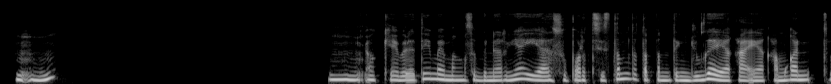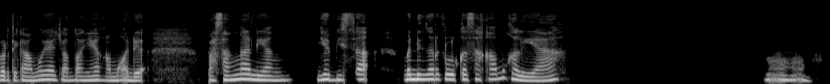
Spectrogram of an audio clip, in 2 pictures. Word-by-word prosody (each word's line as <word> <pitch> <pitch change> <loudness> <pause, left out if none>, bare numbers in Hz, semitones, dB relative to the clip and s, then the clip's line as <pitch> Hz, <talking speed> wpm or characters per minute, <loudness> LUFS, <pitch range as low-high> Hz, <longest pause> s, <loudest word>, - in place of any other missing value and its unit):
Mhm. 210 +4 +1 2.7
Mmm, 220 -1 +2
oke. 205 -1 -4
Berarti 255 +6 -1
memang 205 -5 +2
sebenarnya 195 +5 0
ya, 195 -4 +2
support 190 0 -4
system 245 +7 -2
tetap 205 -4 -6
penting 185 -1 0
juga 195 +7 +3
ya, 205 -6 +5
Kak, 185 -1 0
ya? 175 0 0
Kamu 185 0 -1
kan 210 -1 +4 0.2
seperti 200 -2 -2
kamu 190 +3 0
ya 215 - +2
contohnya, 190 +1 -1
kamu 180 +1 -1
ada 180 0 +1 0.7
pasangan 220 +4 +3
yang 200 0 0 0.2
dia 220 +2 +1
bisa 215 +2 0 0.3
mendengar 230 +1 +5
keluh 230 0 +3
kesah 235 +1 -2
kamu 240 +5 -3
kali, 200 - +1
ya. 200 +8 -3 2.0
Heeh 220 -2 -2
heeh. 200 -6 -6
205 Hz, 125 wpm, -22 LUFS, 190-230 Hz, 2.7 s, ya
